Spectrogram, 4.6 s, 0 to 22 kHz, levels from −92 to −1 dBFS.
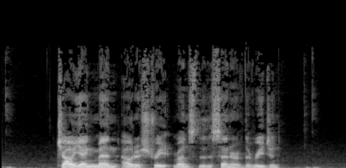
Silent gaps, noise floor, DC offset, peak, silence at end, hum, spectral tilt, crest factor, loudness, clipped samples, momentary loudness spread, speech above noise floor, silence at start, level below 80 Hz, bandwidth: none; -55 dBFS; under 0.1%; -2 dBFS; 0.4 s; none; -5 dB/octave; 18 dB; -20 LUFS; under 0.1%; 10 LU; 36 dB; 0.1 s; -48 dBFS; 16.5 kHz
